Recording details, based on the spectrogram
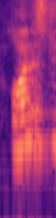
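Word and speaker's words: honest: है इस सेंटेंस में ऑनेस्ट जो है ये एज से स्टार्ट होता है और एज जो है ये कंसोनेंट है लेकिन यहां पे एज को साइलेंट किया जाता है तो इसकी साउंड जो है वो ओ निकलती है यानी वावेल निकलती है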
